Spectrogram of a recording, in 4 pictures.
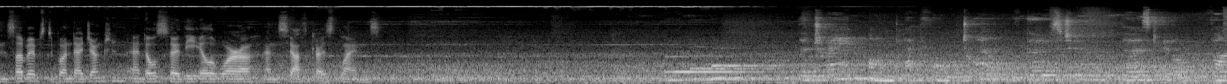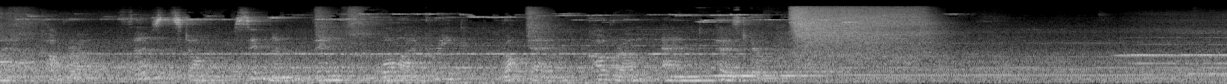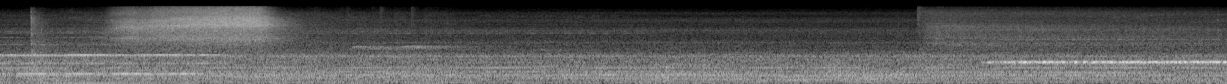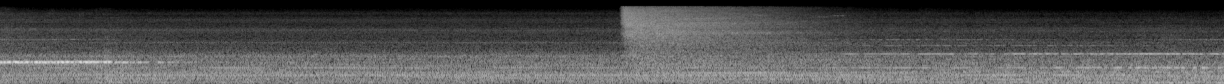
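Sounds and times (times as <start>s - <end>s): train equipment hum: 0.0s - 12.2s.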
